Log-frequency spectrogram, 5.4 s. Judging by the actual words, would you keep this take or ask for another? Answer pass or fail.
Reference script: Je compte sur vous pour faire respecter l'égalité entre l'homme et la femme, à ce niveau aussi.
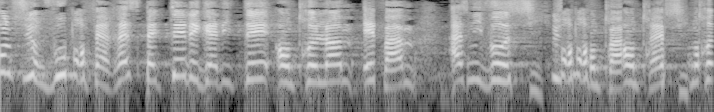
fail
